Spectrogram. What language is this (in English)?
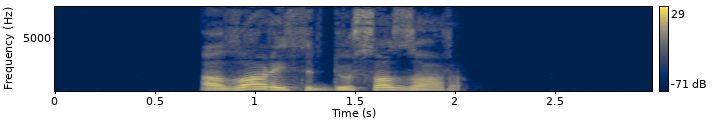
Kabyle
